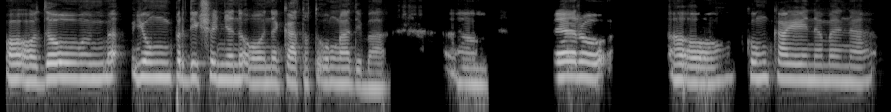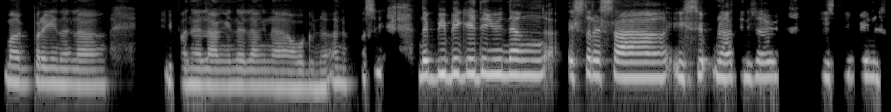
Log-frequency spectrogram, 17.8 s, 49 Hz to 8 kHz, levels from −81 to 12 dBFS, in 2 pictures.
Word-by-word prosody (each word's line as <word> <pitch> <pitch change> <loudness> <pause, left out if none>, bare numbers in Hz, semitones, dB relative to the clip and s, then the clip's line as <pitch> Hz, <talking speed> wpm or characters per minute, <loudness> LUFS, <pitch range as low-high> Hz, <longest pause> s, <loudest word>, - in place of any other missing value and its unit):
Oo, 210 -3 +4
though 225 +2 +5 0.2
ma 235 - +2 0.2
'yong 235 0 +3
prediction 225 0 +1
niya 215 - +3
noon 185 -4 0
nagkatotoo 185 0 -3
nga 180 0 0
'di 170 - -6
ba, 150 -1 -5 0.6
um, 180 - -4 0.7
pero 240 -1 +5 0.7
oo, 210 -3 +3 0.4
kung 235 0 -1
kaya 220 -2 0
naman 205 -1 -3
na 195 +1 -5 0.2
mag-pray 185 -2 -3
na 175 - -3
lang 170 -1 -5 0.7
ipanalangin 170 -3 -4
na 170 - -3
lang 165 0 -6
na 160 -1 -4
huwag 155 0 -5
na 155 +3 -5
ano, 185 -2 -5
kasi 230 +9 -3 0.4
nagbibigay 270 +2 +5
din 270 +1 +4
'yon 260 - +1
ng 265 -1 +5 0.5
stress 255 -1 +1
sa 245 -2 +5 0.5
isip 235 +1 -1
natin 235 0 +1
sa 235 +1 0 0.6
isipin 250 +1 -4
215 Hz, 130 wpm, -19 LUFS, 180-240 Hz, 0.7 s, though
